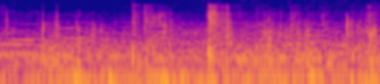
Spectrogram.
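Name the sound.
footsteps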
